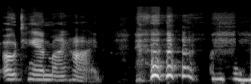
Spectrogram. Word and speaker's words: Autin: French that's why Au t i n is pronounced otan like otan my hide you did not know that my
